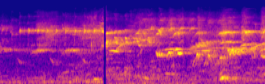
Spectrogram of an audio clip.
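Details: A young, wild-caught white-rumped shama kept as a caged songbird gives a rapid, varied stream of high chirps, trills and sharp whistled notes, packed closely together without a steady rhythm.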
